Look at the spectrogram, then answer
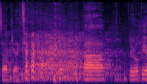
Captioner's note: audience laughing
